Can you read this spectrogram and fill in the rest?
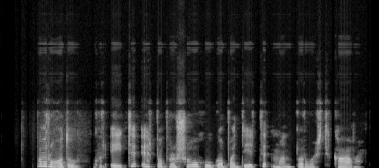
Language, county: Lithuanian, Klaipėda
